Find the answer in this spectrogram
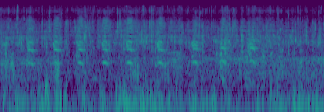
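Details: Calls from a group of four ducks and three Pekin ducks as they meet. Short, nasal, honking quacks come in quick irregular runs over a steady hiss and faint low thumps.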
